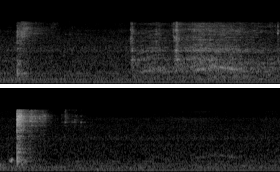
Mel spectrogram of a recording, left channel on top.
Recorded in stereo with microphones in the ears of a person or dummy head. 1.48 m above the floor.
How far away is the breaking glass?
About 3 m.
